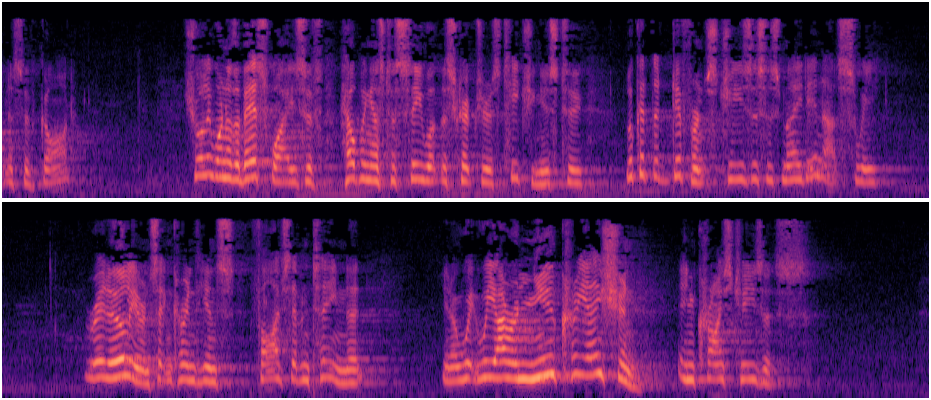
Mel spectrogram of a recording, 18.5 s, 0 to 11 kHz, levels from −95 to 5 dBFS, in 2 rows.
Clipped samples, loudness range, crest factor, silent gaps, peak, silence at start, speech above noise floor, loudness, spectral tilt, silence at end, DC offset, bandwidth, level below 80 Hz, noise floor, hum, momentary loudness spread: under 0.1%; 7 LU; 22 dB; none; -6 dBFS; 0 s; 39 dB; -27 LUFS; -4.5 dB/octave; 1.25 s; under 0.1%; 8.8 kHz; -64 dBFS; -65 dBFS; none; 15 LU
